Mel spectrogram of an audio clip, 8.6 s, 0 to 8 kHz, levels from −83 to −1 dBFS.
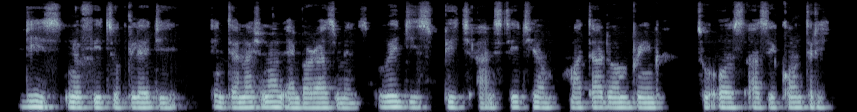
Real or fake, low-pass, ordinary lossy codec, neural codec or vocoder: real; none; none; none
